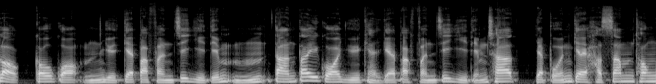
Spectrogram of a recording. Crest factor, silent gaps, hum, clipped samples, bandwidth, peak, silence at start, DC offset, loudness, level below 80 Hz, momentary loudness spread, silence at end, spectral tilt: 16 dB; none; none; under 0.1%; 16 kHz; 0 dBFS; 0 s; under 0.1%; -16 LUFS; -46 dBFS; 4 LU; 0 s; -6.5 dB/octave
